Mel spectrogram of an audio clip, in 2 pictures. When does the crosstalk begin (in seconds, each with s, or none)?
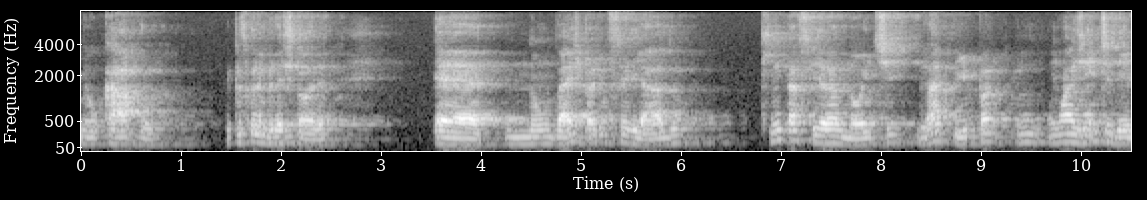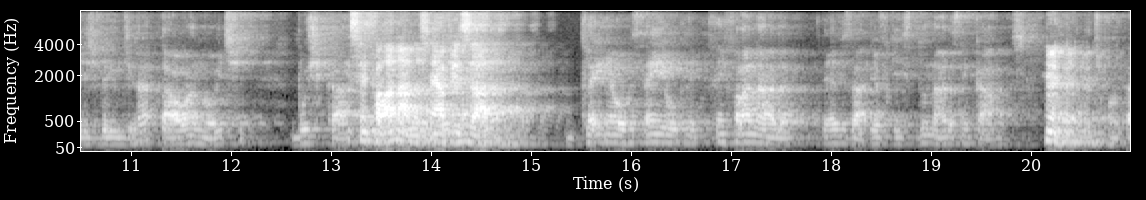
13.1 s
